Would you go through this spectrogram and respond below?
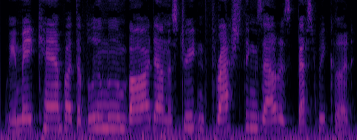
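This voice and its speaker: An actress playing a sharp, sardonic female private detective, brisk and needling, in old-time radio style. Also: on the high side, fairly even intonation, faint music behind, close to an everyday voice. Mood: wry. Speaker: detective and narrator.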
